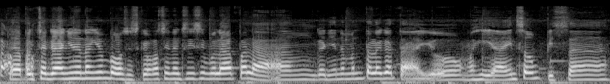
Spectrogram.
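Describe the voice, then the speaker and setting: Over music in the background, a woman with a high voice speaks at a fairly quick pace. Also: hardly any pauses. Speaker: vlogger. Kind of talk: travel vlog narration. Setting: outdoors at crowded light display. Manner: altered, imitating vlogger tone.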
